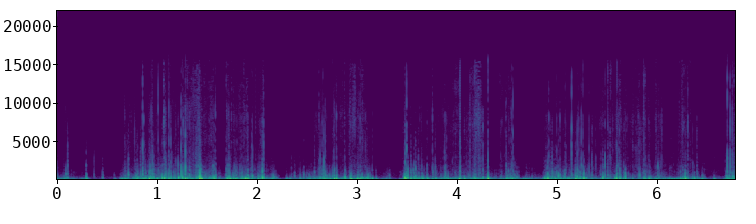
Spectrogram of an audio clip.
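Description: Fingertips and nails rub and crinkle a thin clear plastic bag wrapped around a microphone. The result is a dense, continuous stream of close crinkling and scratching that comes across mostly as deep, muffled rumbling, with brief quieter pauses near the start and around the middle.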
